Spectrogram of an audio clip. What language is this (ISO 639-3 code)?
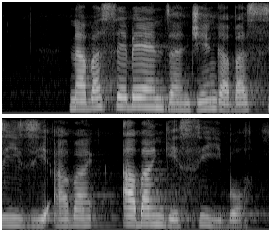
zul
